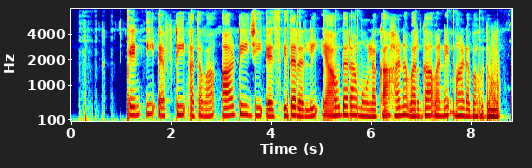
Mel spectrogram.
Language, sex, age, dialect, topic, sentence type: Kannada, female, 18-24, Coastal/Dakshin, banking, question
